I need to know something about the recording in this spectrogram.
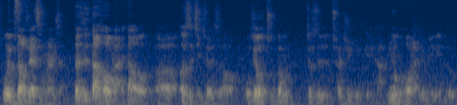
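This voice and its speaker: A man's voice: sits low, animated, fast, few pauses, dark tone, far from the mic. A man in his twenties with a Taiwanese Mandarin accent, co-hosting a casual podcast chat, telling stories and laughing often. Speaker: podcast co-host. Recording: echoey room, voice off-mic, faint noise.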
